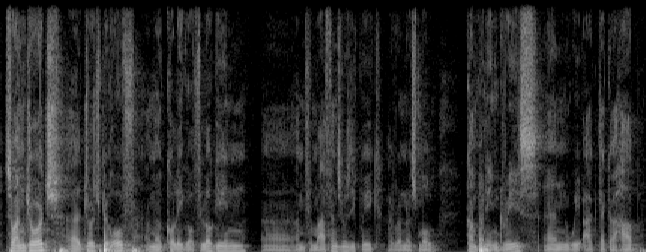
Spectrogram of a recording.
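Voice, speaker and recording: A man's voice: low voice, steady tone, normal speed, mellow. A French man moderating a festival panel, hesitant and full of fillers, speaking into a stage mic. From France. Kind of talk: panel discussion.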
